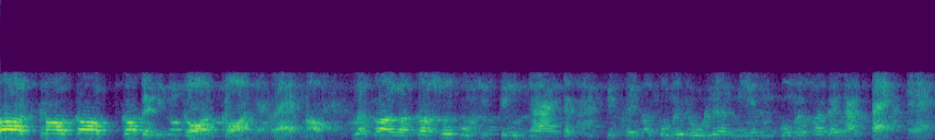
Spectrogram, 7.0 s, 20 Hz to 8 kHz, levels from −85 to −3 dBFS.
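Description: The whole recording carries the sound of the GSM full-rate codec. The speech has a buzzy, gravelly roughness. That comes from the codec's vocal-tract model being driven by a coarse pulse train, with much of the excitation detail thrown away. The band is narrow, roughly 300 Hz to 3.5 kHz, so highs and deep lows are gone. The damage is plainly audible. The grain fits the old 13 kbps full-rate coder.

From 0.32 to 0.35 s there is a lost GSM frame. It is a single dropout of about 20 ms. The decoder had no good data for that slot. It reused the settings of the previous frame. The result is a brief rough, metallic catch in the sound rather than a clean gap. It is short, so it never fades to silence.

From 1.09 s to the end, a feedback echo between two devices appears. Two devices sit in one room on the same call. One plays back what the other's microphone sent, and that microphone hears it again. 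Neither echo canceller removes the other device's playback. Each phrase returns after about a third of a second. The repeats sound thinner and more ringing. At their loudest they sit about 17 dB below the direct speech.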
